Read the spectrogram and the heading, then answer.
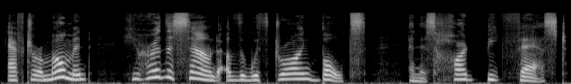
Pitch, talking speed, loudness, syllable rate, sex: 220 Hz, 170 wpm, -18 LUFS, 4.1 syllables/s, female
